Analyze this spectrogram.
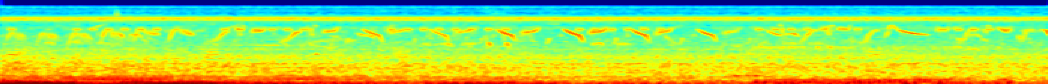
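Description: Many small birds calling, a dense chatter of short, quick down-slurred chirps, several each second. A low steady hum fades out over the first few seconds.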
